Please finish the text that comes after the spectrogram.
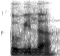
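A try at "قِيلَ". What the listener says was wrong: उवीला, ये जो ऊ ई साउंड है ना, ये अरबिक में एग्जिस्ट नहीं करती।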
